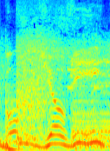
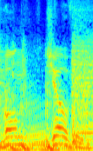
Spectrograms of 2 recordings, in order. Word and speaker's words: Bon Jovi: Let op, hier komt een officiële uitspraak. Het is Bon Jovi. And you give love a bad name. – Yo! – Yo? – Yo, sir! – Yo, sir! Wat is in de cel? – Ja, de kenners die weten het natuurlijk uit Police Academy deel 2. Overigens, Bon Jovi komt uit New Jersey, uit de Verenigde Staten. En we hebben vanmorgen gebeld met de BBC. Die moeten dat soort dingen allemaal weten. Maar de officiële uitspraak is dus Bon Jovi.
